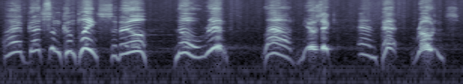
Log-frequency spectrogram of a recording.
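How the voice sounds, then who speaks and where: A blustering, bullying landlord for a cartoon story record. The voice is extremely high and booming, snarling with menace, and dryly recorded. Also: male voice, expressive, takes it slowly, a bit bright, no room sound, heavily acted. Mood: angry, threatening.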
